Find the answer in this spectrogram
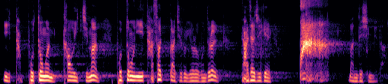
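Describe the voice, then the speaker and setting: A man's voice: mid-range voice, moderate pace, in a large hall, heavy background noise. A male pastor preaching a sermon in a church, speaking emphatically and repeatedly addressing the congregation. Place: church sanctuary.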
